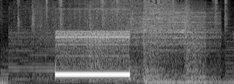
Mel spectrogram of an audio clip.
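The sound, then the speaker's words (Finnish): A single steady telephone ringing tone on a phone line sounds for about a second, loud and clear, then cuts to faint line hiss and background noise, as a call is placed to a selected contest participant. “Mutta nyt lähdetään kokeilemaan, saadaanko valittu kiinni.”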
